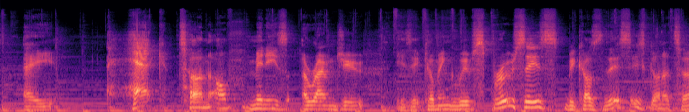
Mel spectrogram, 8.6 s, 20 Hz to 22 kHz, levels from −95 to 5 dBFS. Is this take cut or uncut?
cut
